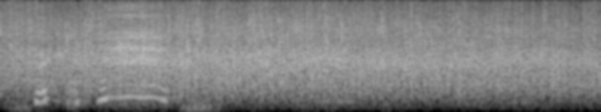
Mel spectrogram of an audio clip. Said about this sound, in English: Oh, thank you. You can clap.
